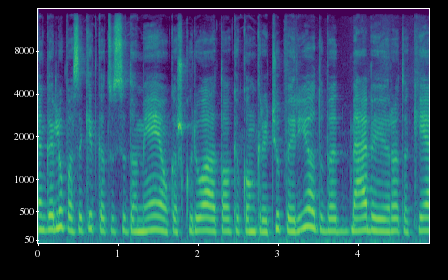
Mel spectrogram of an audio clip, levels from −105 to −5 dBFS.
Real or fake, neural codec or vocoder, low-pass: real; none; 14.4 kHz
